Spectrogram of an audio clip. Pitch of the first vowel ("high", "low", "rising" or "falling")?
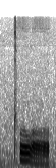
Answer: high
